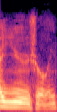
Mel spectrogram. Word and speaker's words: usually: I usually talk to Maria during the programs. La palabra usually se usa muchísimo. Usually. La pronunciación es un poco complicada. You. Es como en francés. Je suis. Je. Usually.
